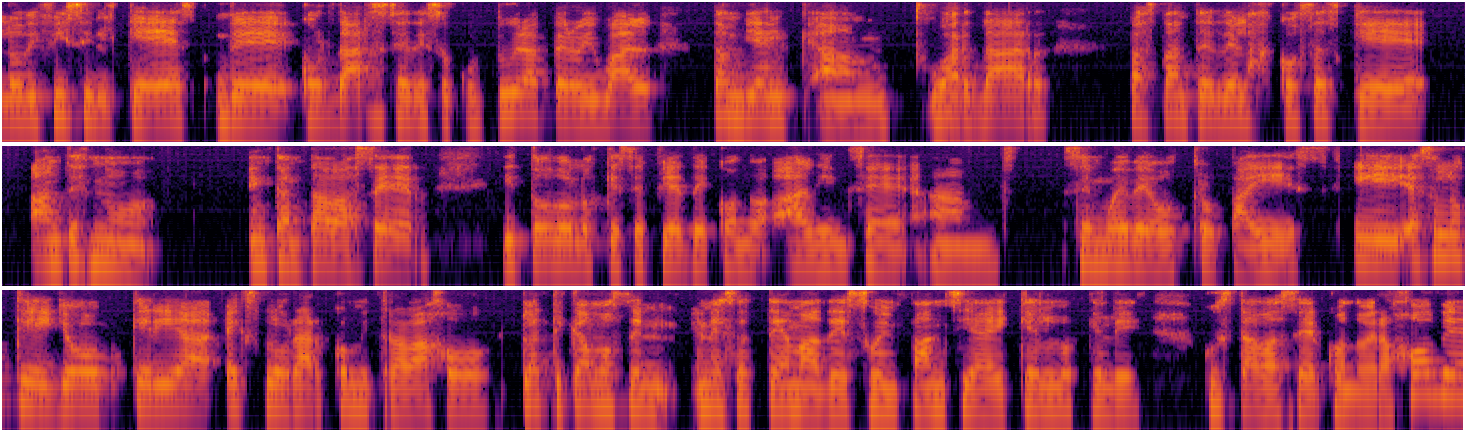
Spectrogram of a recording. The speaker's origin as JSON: {"language": "Spanish", "town": "Mount Druitt", "region": "New South Wales", "country": "Australia", "tie": "born or raised there", "said": "porque yo crecí en Mount Druitt, aquí no hay tanta gente de Latinoamérica"}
